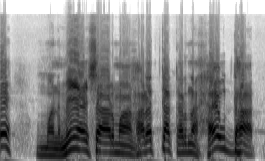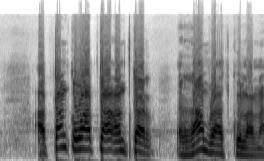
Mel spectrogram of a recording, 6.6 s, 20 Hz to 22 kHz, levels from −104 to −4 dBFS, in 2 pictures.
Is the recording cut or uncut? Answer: cut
